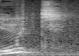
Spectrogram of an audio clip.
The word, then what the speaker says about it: Luth: The original German pronunciation of it would be loot, but Americanized they took out the um uml.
